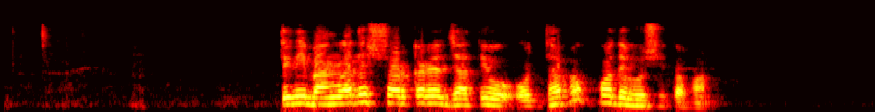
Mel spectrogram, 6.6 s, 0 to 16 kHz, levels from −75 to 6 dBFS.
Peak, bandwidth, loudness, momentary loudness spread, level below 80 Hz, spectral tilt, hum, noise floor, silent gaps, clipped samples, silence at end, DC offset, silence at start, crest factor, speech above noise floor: -2 dBFS; 8 kHz; -14 LUFS; 8 LU; -58 dBFS; -5.5 dB/octave; none; -76 dBFS; none; under 0.1%; 1.25 s; under 0.1%; 2.1 s; 14 dB; 63 dB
